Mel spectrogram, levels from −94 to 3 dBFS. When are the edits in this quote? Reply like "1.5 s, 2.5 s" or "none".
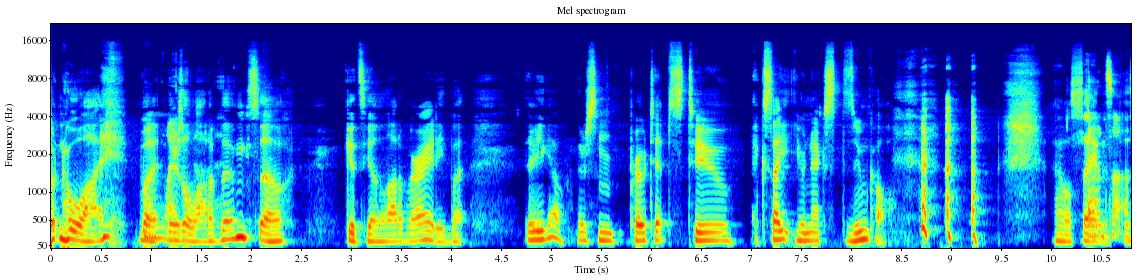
none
